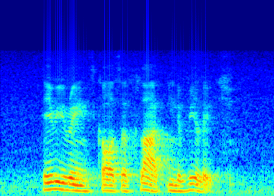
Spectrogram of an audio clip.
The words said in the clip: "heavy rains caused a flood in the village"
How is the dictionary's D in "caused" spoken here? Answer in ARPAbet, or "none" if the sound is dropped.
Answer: none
